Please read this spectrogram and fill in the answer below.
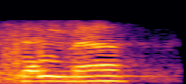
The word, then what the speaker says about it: سلمى: انظر إلى كلمة سلمى، سلمى الماء عليها ايه؟ الميم عليها ايه؟ فتحة.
